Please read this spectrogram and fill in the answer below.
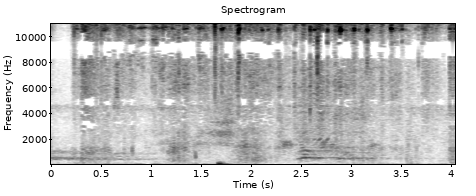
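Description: Siberian husky moving on loose gravel: faint crunching and scraping of paws, with two short whines and a single low thump about halfway through.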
